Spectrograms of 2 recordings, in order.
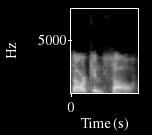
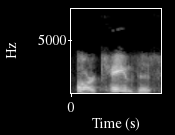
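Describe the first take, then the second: First: The word is not said the way it is spelled. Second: The word is said the way it is spelled. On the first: This is the official way to say the name. "but pronounced Arkansas" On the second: This is how the name is written. "should be spelled Arkansas"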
